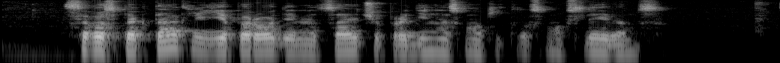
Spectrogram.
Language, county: Lithuanian, Vilnius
